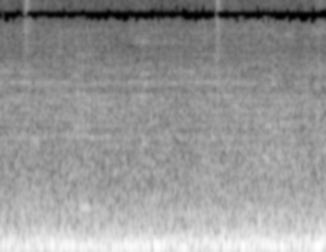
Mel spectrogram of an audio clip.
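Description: Freight train boxcars rolling past on the rails: a steady low rumble of steel wheels on track.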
